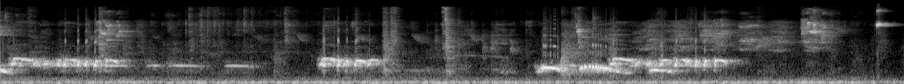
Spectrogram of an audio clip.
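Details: Lively singing from a Tuban perkutut (zebra dove) with a 'crystal' voice: groups of clear, even coos separated by pauses, with a few dipping notes and scattered high chirps from other birds in the background.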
